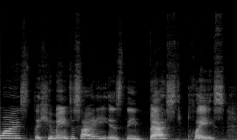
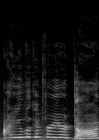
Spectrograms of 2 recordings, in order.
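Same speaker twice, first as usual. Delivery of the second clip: much higher, re-enacted friendly call; 11 semitones higher than usual. Driver asking a searching woman, high re-enacted call. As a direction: call across to a stranger, pitched high.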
